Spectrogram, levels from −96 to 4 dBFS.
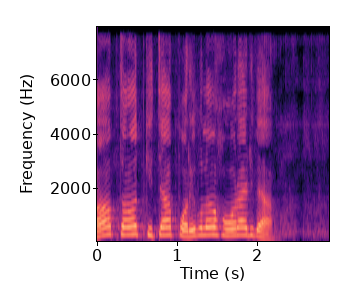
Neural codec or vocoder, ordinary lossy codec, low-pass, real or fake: codec, 16 kHz, 4.8 kbps, FACodec; none; none; fake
